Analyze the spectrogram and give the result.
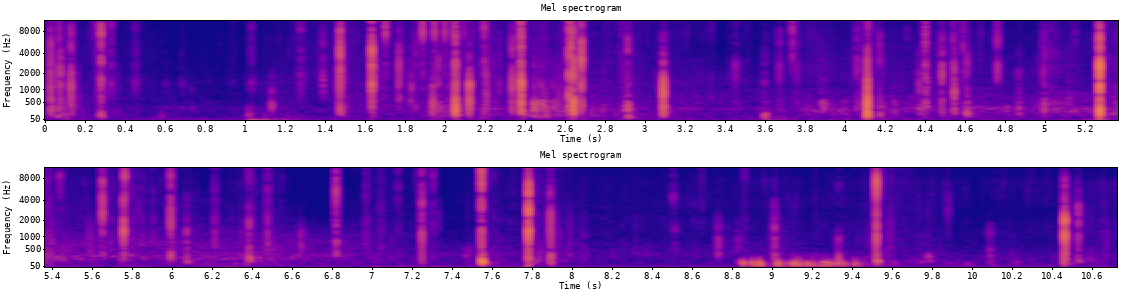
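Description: A fingertip presses and rubs a bundle of small white plastic faux pearls wrapped in clear plastic film, resting on cloth. The film gives quiet, scattered crinkles and sharp, bright crackles with almost no ring, plus a brief low rumbling rub near the end.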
